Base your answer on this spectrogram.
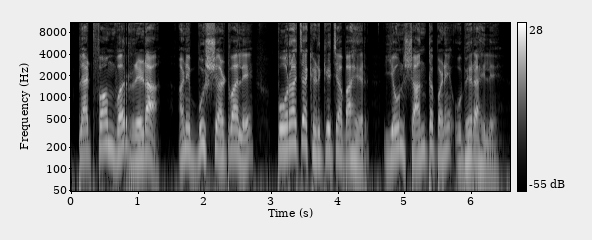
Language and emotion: Marathi, neutral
